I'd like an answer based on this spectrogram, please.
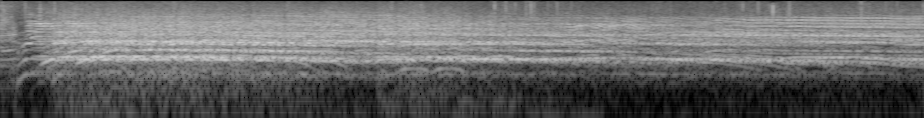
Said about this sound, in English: It gives me the greatest pleasure to herewith introduce our noble, fearless, kindly ruler, King Rupert II. Large cheer.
